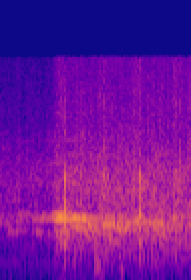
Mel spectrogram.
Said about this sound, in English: Come on, Church on the North Coast, get up on your feet. Welcome Pastor Greg and Bobby Ball all the way from Naples, Florida. Come on, give them a shout.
